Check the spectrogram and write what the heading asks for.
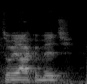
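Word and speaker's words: Stojaković: Peja Stojakovic, or however you say his name. – Stojakovic. – Stojakovic.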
